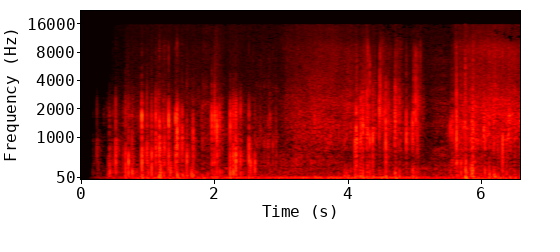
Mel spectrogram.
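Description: Long white-tipped nails tap and scratch a worn black leather knee-high platform boot with a block heel, working over the hollow shaft and the toe. A run of quick, dry taps with bright clicks alternates with rougher scratching passages, and the soft leather gives a short, muffled knock with almost no ring.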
